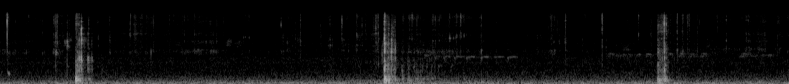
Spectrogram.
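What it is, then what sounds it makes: Soap bar being scraped with a blade. A utility knife blade scrapes across the face of a solid, hand-sized oval bar of dark blue soap with a purple glitter layer, held in the palm, leaving streaks. Three sharp, bright scraping cuts stand out against a steady low rumble and faint soft crackling between them.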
